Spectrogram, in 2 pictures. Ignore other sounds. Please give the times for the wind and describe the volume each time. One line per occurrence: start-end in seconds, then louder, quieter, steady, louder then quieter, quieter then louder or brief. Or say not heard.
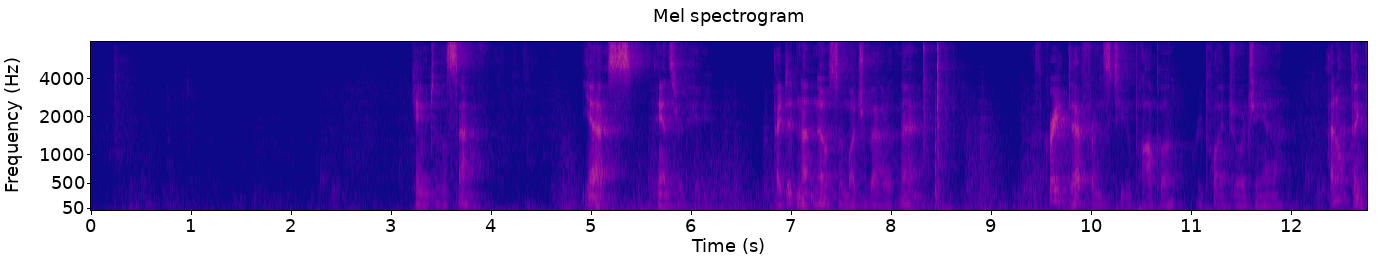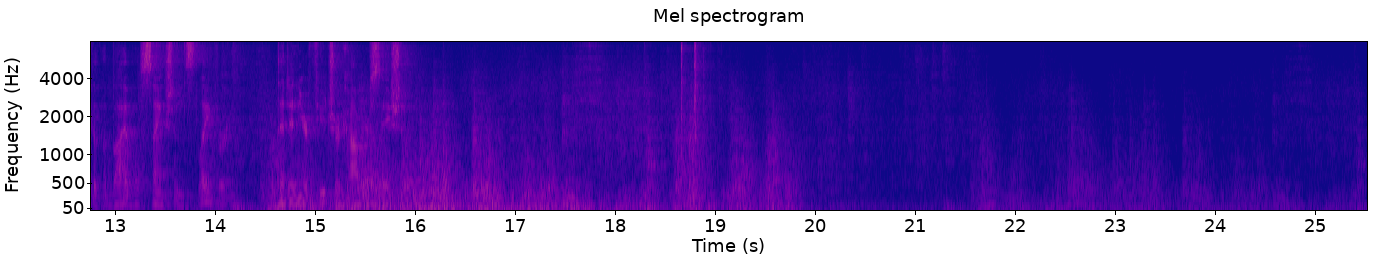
0.0-25.4 louder then quieter.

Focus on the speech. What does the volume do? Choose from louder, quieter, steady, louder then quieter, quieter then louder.
steady.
